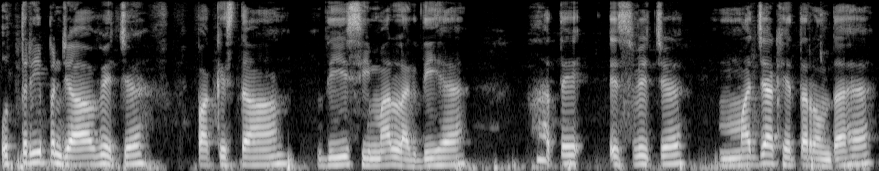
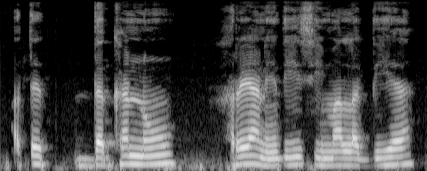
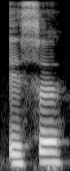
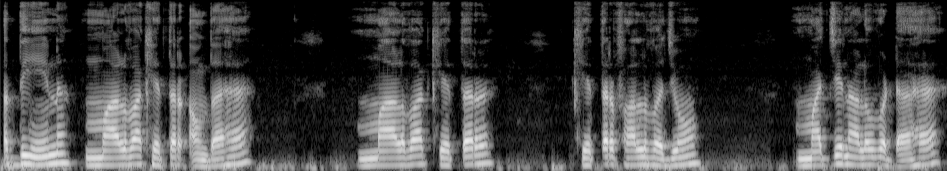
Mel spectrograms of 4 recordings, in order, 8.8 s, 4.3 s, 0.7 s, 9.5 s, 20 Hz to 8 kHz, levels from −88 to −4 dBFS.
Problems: none marked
